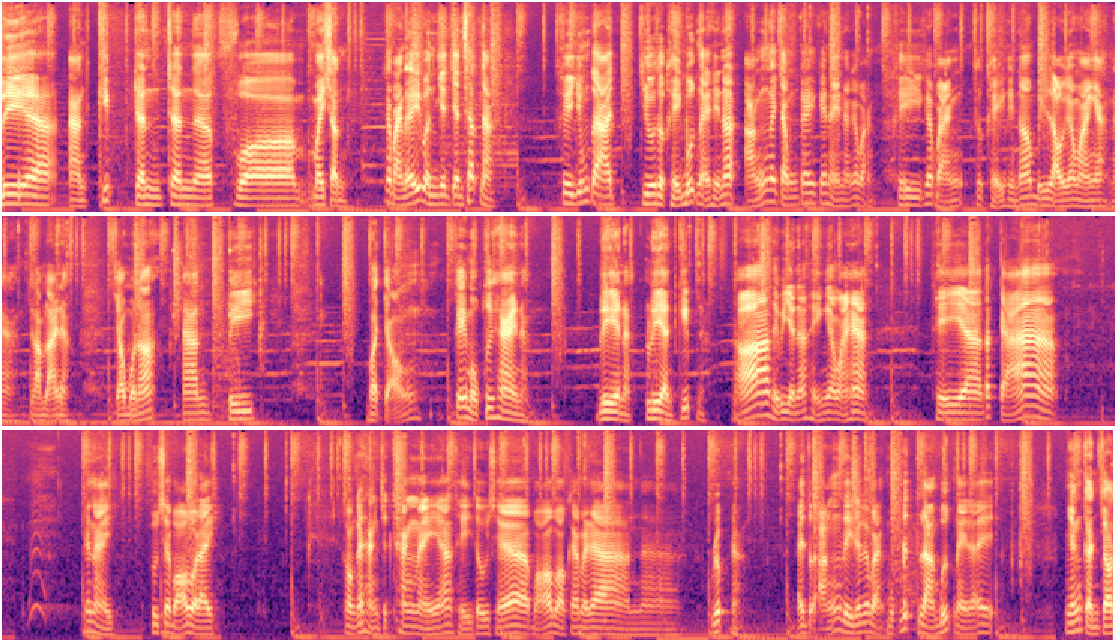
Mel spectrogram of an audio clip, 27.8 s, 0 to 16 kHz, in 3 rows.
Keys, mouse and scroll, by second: 7.1 click, 9.7 click, 11.1 alt+p, 15.5 click, 16.6 middle click, 19.5 click, 21.3 click, 21.8 click, 24.7 click, 25.3-27.7 drag.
